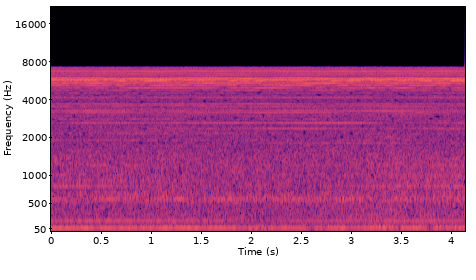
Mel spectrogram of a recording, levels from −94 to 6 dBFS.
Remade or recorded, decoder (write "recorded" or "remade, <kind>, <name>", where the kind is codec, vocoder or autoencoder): recorded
